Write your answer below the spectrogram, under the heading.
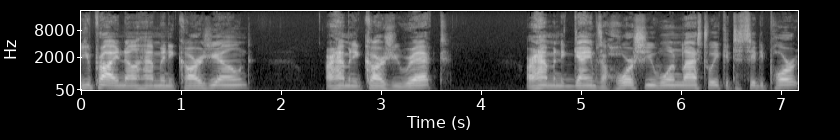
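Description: Recorded very cleanly against a silent background, a man with a Southern US accent speaks at a fairly quick pace, the sound dry and close with no echo. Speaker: podcast host and storyteller. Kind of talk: comedic storytelling monologue.

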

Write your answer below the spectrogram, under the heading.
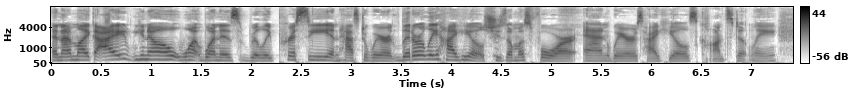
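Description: Barely pausing, a woman with an American accent speaks in a normal speaking voice at a medium pitch with ordinary pitch variation, on a very clean recording with a silent background. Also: moderate pace. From Ohio, US Midwest. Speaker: podcast network founder. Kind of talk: casual interview.

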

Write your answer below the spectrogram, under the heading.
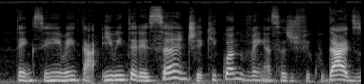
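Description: A somewhat breathy woman speaks at a fairly quick pace. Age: 50s. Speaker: entrepreneur and international speaker. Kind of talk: interview.

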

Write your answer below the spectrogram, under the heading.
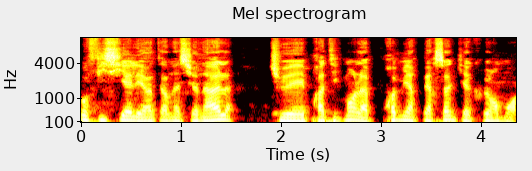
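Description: A man speaks in a fairly high voice with fairly even intonation. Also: dry, close sound with no echo. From Paris suburbs, France. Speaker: trade show organizer. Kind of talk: interview. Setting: trade show floor. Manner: hesitant with repetitions.

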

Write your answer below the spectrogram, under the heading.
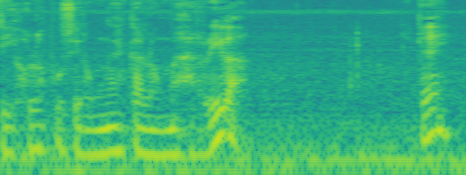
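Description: A man with a Venezuelan accent, dark and mellow in tone, somewhat breathy, with lively intonation and audible room echo. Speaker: ophthalmologist and professor. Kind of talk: casual chat.

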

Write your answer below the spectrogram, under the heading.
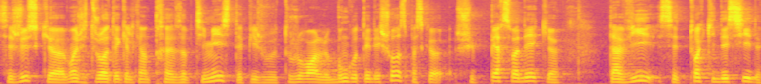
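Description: This man talks at a fairly quick pace, with medium pitch and ordinary pitch variation, in a very clean recording with a silent background. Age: 30s. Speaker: podcast host's husband, father sharing fertility experience. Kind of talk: casual conversation, personal testimony. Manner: hesitant, filler-heavy.

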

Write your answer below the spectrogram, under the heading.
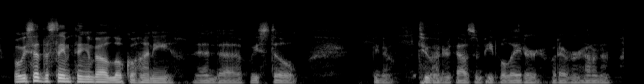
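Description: A man's very deep, low voice with an American accent, lively intonation and big swings in loudness. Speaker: music podcast co-host. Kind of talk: casual chat. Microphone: connection cutting out, voice speeding up and slowing.

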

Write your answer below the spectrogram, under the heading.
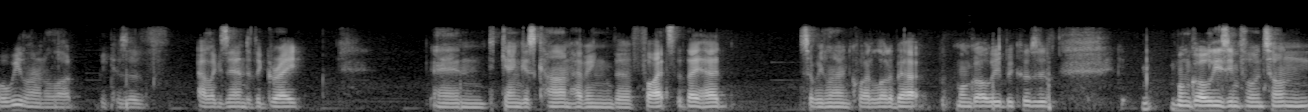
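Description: Music in the background behind a man with an Australian accent, fairly low pitch, monotone, flat intonation, a moderate pace and long, frequent pauses. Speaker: cram school teacher. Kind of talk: casual chat.

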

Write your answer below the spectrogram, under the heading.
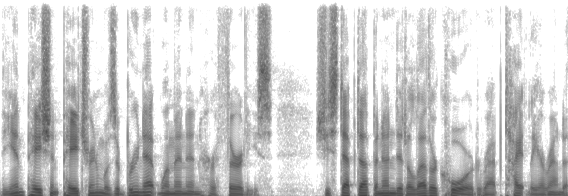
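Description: A natural voice reading aloud, its pitch varying in an ordinary way.

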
